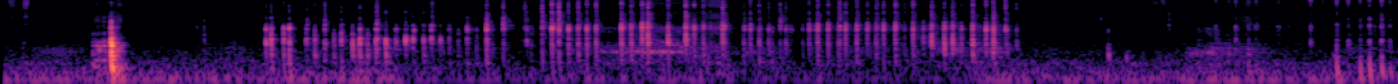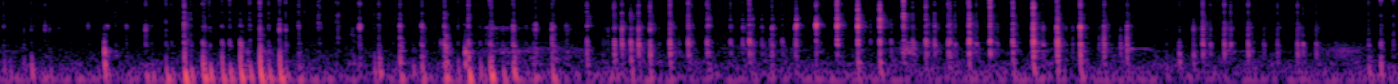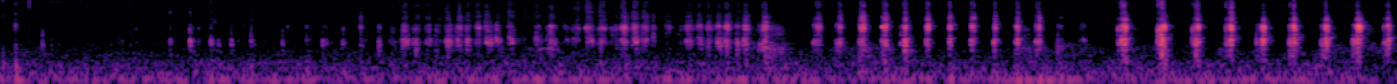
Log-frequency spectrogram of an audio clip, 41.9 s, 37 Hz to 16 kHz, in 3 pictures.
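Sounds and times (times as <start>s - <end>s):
fingertips tapping container: 2.6s - 10.3s, 12.1s - 28.4s.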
